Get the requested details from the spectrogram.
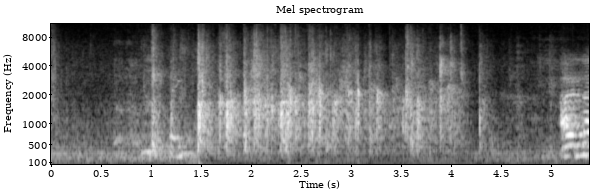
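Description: A small audience applauds.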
